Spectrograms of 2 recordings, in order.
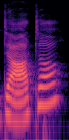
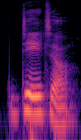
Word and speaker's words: data: If you've been saying data, you're saying it wrong. The correct way to say it is data.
